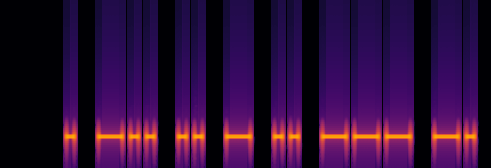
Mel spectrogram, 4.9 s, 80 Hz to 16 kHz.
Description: Morse code, heard as a keyed tone, about 16 wpm, 700 Hz. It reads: EDITION
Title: Sets of 5 Words - New Word Drill - 15wpm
